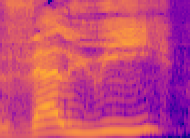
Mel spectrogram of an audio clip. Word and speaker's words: Valluy: And General Jean-Étienne Valui, and I'd like to thank all of our French listeners for helping me out on Facebook last night to tell me how to pronounce V-A-L-L-U-Y, Valui, Valui.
